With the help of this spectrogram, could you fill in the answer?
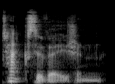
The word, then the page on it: tax evasion: British English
